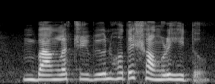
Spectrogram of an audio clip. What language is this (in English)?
Bangla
